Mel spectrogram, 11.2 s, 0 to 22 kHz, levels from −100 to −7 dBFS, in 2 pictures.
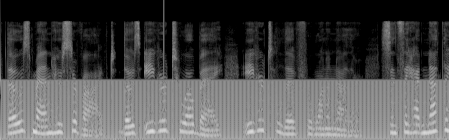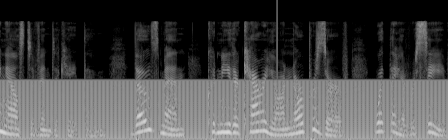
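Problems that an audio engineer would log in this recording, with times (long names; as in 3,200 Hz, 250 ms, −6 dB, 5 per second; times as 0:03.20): mains buzz 60 Hz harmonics 34 −35 dBFS
0:02.04: click −13 dBFS
0:09.07: click −14 dBFS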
